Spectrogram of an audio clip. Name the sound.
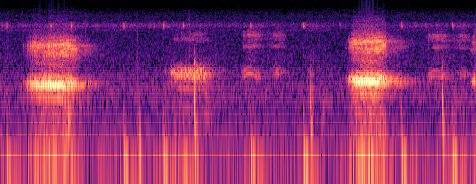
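birds calling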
